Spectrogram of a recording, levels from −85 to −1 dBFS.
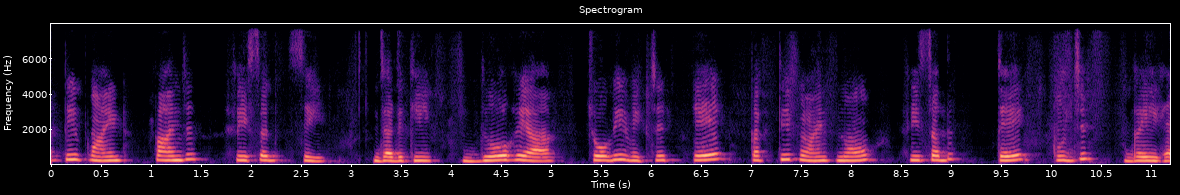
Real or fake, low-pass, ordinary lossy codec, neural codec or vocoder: fake; none; none; codec, 16 kHz, 2 kbps, FreqCodec, smaller model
